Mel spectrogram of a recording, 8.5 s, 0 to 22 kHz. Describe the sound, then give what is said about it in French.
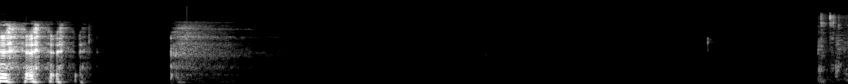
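A door is pushed shut with a soft thud after a short burst of shuffling noise, followed by a long stretch of near silence and a faint click or two at the end. “Puis si tu m'attends 30 secondes, je vais juste fermer la porte.”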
